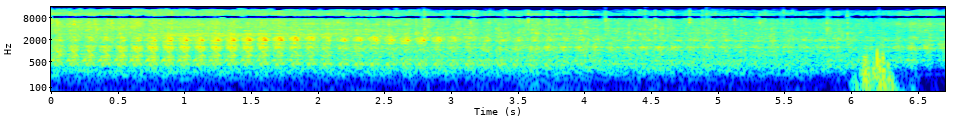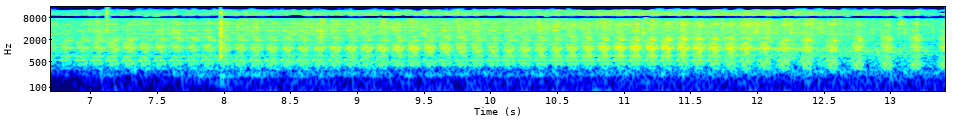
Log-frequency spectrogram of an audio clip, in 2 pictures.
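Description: Battery-powered toy steam locomotive running on plastic track, its motor and wheels making a fast, even, rhythmic clatter. A single short low thump about halfway through.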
